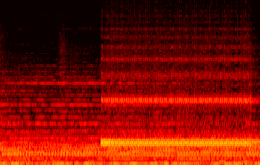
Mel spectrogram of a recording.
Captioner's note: phone ringing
